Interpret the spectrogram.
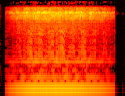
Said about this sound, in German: Das passte recht gut zum gemütlichen Brummen der Hummeln, die auf den Wiesen mit den ersten Blüten unterwegs waren.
